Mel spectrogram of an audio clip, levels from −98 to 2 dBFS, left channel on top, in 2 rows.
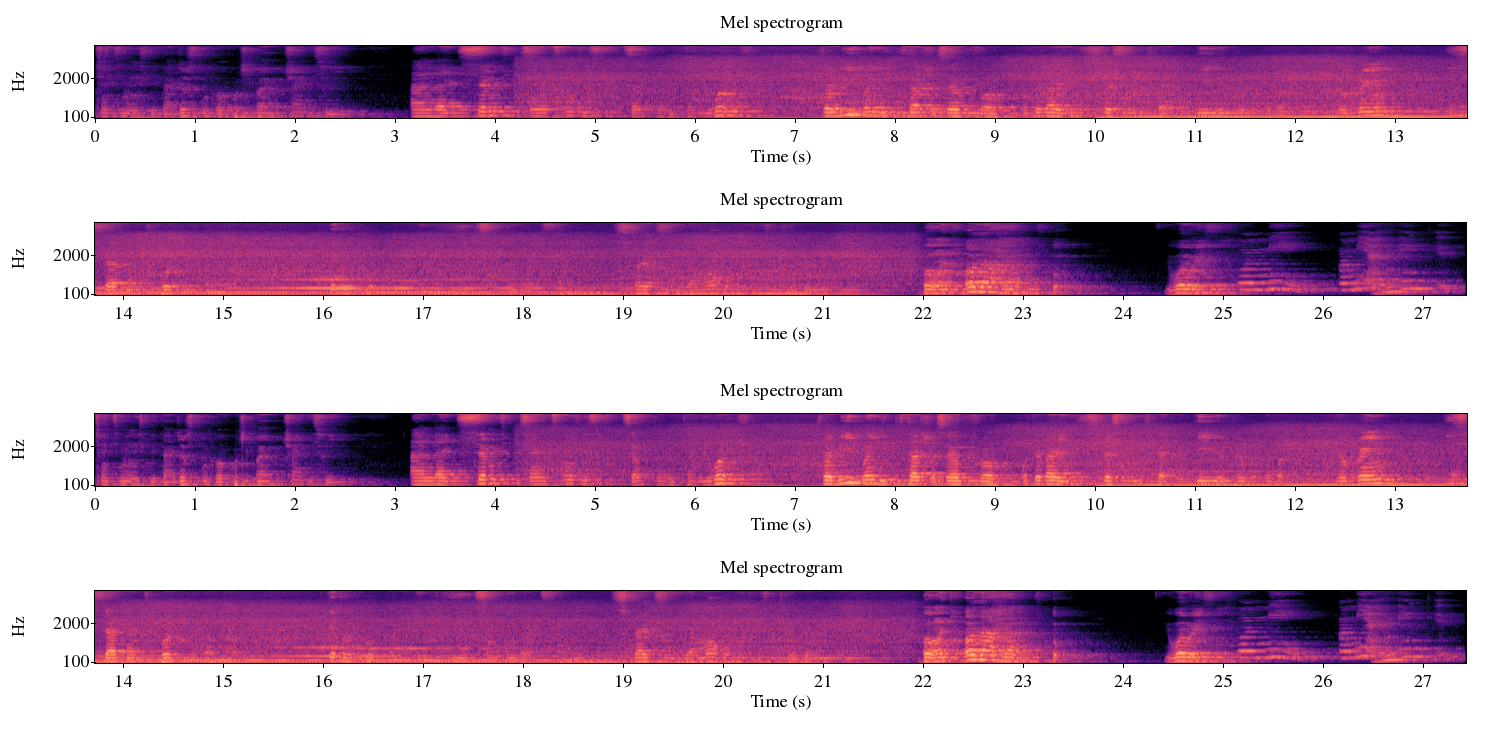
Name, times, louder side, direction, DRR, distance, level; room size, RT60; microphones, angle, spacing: voice 1, 0.0-2.4 3.2-6.5 7.2-11.9 12.4-13.0 13.5-15.3 16.1-18.3 18.9-21.2 22.0-23.4 24.4-25.1 26.5-26.8, right 3 dB, 45° right, 2 dB, 0.4 m, -28 dB
sound 1, 4.2-21.9, left 1 dB, 25° left, 1.4 m, -40 dB
sound 2, 5.6-21.6, equal, 85° left, 1.3 m, -41 dB
sound 3, 10.0-21.3, left 1 dB, 65° left, 1.3 m, -32 dB
voice 2, 22.4-22.8 25.1-25.8 26.2-27.2, right 1 dB, 20° right, -1 dB, 1.2 m, -35 dB
6.4 x 3.0 x 5.3 m, 1.3 s
head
